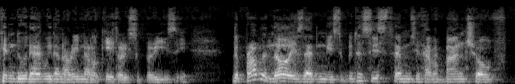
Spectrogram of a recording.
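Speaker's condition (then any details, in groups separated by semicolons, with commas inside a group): No condition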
